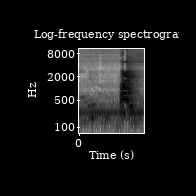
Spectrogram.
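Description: A dog barks once, sharp and fairly close, in the middle of a room with a steady low hum underneath.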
